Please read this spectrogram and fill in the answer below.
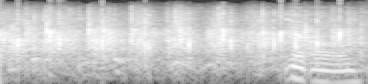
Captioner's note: applause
